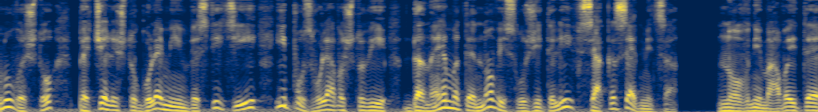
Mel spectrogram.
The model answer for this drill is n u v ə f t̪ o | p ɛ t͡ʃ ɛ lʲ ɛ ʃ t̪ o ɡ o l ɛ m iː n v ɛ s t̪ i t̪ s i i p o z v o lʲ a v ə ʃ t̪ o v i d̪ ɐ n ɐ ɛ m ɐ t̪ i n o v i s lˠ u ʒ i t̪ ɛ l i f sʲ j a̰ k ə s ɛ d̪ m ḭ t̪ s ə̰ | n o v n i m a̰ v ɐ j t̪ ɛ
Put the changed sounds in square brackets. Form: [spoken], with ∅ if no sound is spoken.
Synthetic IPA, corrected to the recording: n u v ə [ʃ] t̪ o | p ɛ t͡ʃ ɛ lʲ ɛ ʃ t̪ o ɡ o l ɛ m iː n v ɛ s t̪ i t̪ s [iː] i p o z v o lʲ a v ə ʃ t̪ o v i d̪ ɐ n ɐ ɛ m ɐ t̪ [ɛ] n [ɔ] v i s lˠ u ʒ i t̪ ɛ l i f sʲ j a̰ k ə s ɛ d̪ m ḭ t̪ s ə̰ | n o v n i m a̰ v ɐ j t̪ ɛ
